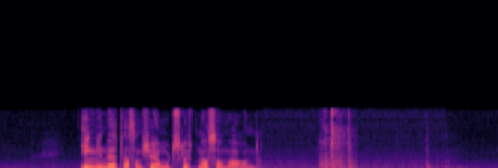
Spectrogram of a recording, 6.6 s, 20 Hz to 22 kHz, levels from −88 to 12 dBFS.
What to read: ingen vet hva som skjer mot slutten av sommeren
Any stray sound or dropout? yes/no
yes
